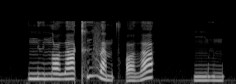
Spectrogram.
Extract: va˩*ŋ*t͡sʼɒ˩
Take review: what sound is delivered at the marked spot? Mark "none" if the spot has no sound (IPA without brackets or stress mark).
m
